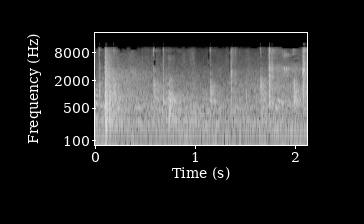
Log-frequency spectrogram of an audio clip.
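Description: Table tennis ball clicking sharply six or seven times at uneven intervals as it is struck and bounces on the table, with a low murmur of background voices.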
